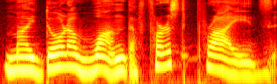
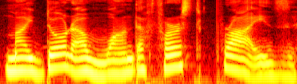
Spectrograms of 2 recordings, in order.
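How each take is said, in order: Both takes have the same delivery.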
